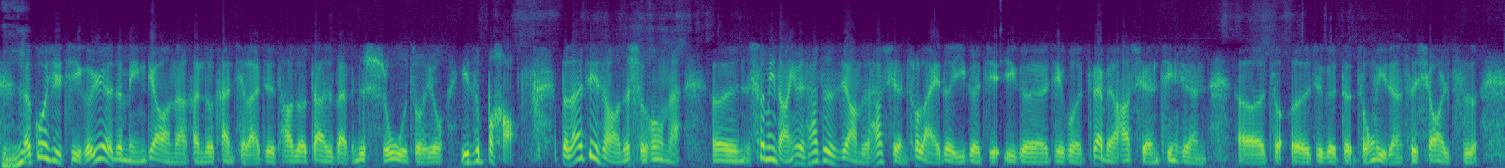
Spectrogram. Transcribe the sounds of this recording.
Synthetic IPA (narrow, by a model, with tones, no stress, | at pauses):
na˥˧kwɔ˥˧t͡ɕʰy˥˩t͡ɕi˨˩ɡə˦ɥɛ˥˩d̪ə˩mi˧˥ŋt̪jɑ˥˩ʊnə˩xə˨˩nt̪wɔ˥kʰa˥˩nt͡ɕʰi˨˩la̰˧˥ɪt͡ɕjo˥˧ʊʂɻ̩˥˩t̪ʰa˥t͡sɔ˥˧t̪a˥˧ʂ̩˥˩pa˨˩ɪfə˥nʈ͡ʂɻ̩˥ʂɻ̩˧˥u˧˥t͡swɔ˨˩jo˥˩ʊi˥t͡sɹ̩˥pu˥˩xɑ̰˨˩˦ʊpə˨˩nla˧˥ɪʈ͡ʂe˥˩ɪt͡sɑ˨˩ʊd̪ə˦ʂɻ̩˧˥xo˥˧ʊnə˩ə˧ʂɤ˥˧mi˥˩ŋt̪ɑ˨˩ŋi˥nwe˥˧ɪt̪ʰa˥ʈ͡ʂɤ˥˧ʂɻ̩˥˧ʈ͡ʂɤ˥˧jɑ˥˩d͡zə˩a˥ɕɥɛ˨˩nʈ͡ʂʰu˥la˧˥ɪd̪ə˧i˧˥ɡə˧t͡ɕɛ˧˥ʔi˧˥ɡə˧t͡ɕjɛ˧˥kwɔ˨˩t̪a˥˩pjɑ˨˩ʊt̪ʰa˥ɕɥɛ˨˩nt͡ɕi˥˩ŋɕɥɛ˨˩nə˧t͡sə˧ʈ͡ʂɤ˥˩ɡə˩ə˧t͡sʊ˧˥ŋli˨˩d̪ə˦ʂɻ̩˥˩ɕjɑ˥ʊə˞˨˩t͡sɹ̩˧˥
